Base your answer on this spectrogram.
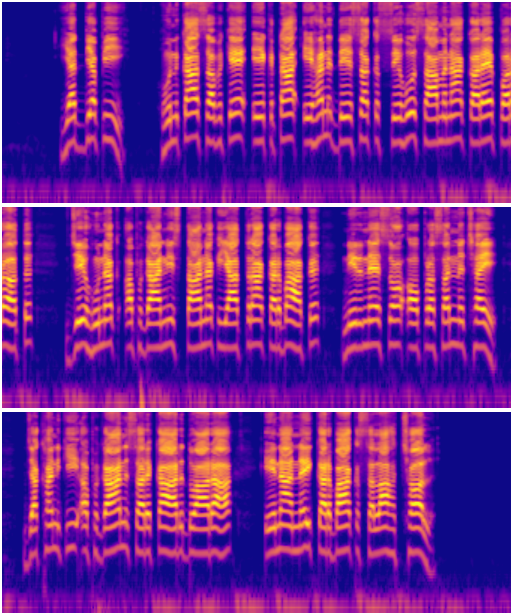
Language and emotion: Maithili, neutral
